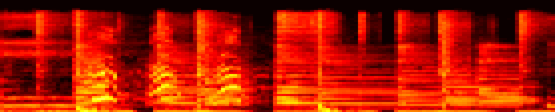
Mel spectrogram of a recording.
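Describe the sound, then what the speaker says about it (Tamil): A puppy barks in a Tamil children's rhyme. Several short, bright barks and yips come in quick succession over a musical backing, close and loud. "லொள் லொள் நாய்க்குட்டி"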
